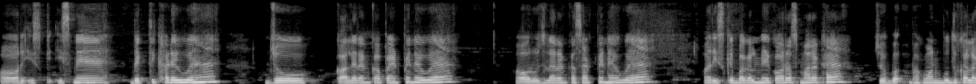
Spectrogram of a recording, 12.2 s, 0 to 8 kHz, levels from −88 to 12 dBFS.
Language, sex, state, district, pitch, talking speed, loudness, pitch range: Hindi, male, Bihar, Gaya, 195 Hz, 190 wpm, -16 LUFS, 180-210 Hz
